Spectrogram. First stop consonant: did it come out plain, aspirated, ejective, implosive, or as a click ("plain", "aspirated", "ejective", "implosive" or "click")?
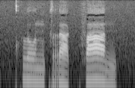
aspirated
